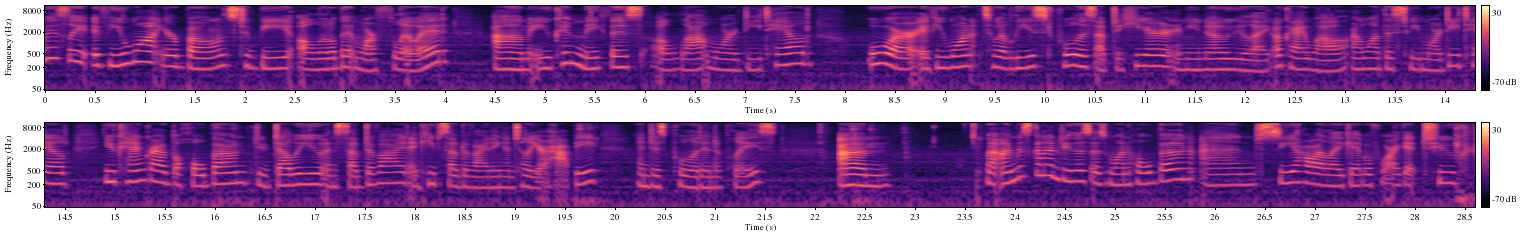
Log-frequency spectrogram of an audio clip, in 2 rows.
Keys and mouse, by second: 12.3-15.0 middle drag, 15.0-16.8 drag, 16.1 w, 19.7 g, 22.5 ctrl+z, 28.5 KP_7.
